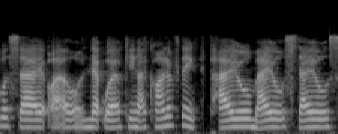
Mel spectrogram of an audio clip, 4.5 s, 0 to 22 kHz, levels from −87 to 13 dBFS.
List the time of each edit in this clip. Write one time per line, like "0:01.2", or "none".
0:02.7

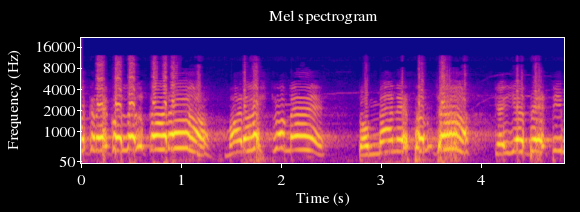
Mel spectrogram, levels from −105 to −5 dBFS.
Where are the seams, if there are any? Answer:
none

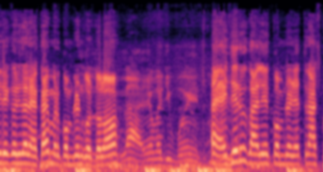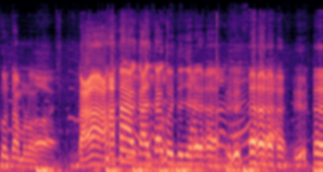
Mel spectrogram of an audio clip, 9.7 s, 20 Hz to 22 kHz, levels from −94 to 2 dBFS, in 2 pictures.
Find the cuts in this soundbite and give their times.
none

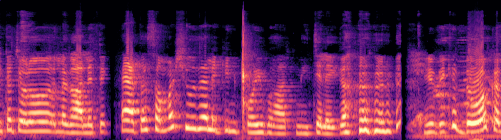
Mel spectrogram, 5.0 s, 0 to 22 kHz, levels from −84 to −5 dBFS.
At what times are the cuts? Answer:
0:01.0
0:04.1

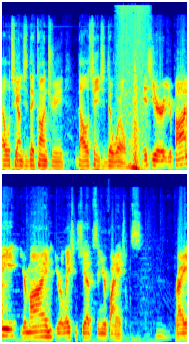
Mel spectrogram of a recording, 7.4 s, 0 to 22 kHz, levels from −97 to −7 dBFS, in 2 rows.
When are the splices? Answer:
0:02.7

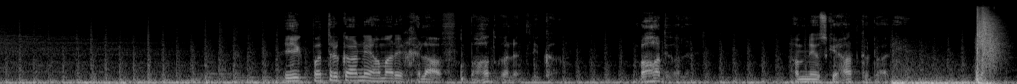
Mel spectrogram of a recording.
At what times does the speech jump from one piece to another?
none

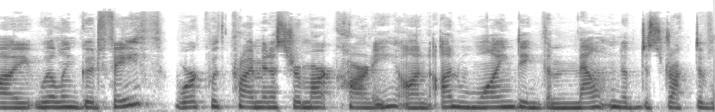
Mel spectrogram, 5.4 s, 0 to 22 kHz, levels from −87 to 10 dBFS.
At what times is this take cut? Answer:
none

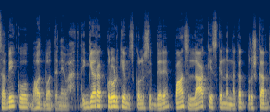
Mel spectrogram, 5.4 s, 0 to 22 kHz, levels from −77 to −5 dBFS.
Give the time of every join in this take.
0:01.7

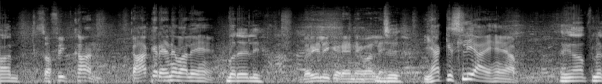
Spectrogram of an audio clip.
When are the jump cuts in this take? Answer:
none

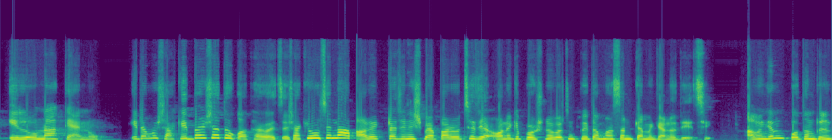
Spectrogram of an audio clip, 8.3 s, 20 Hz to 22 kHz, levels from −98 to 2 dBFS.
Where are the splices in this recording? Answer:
0:01.2
0:03.5

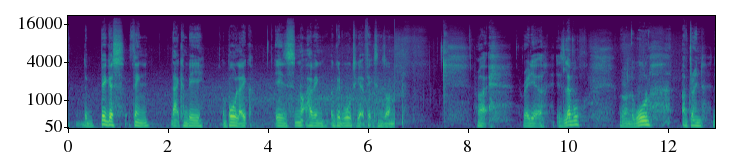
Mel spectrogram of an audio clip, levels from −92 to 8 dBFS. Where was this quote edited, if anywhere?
0:06.6

